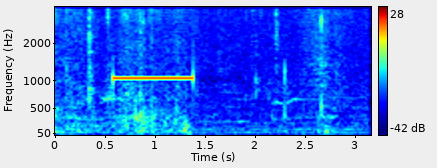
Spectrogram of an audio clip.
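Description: A single steady answering-machine beep, loud and clear, holds for just under a second over faint telephone-line hiss, then cuts off into quiet line noise.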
